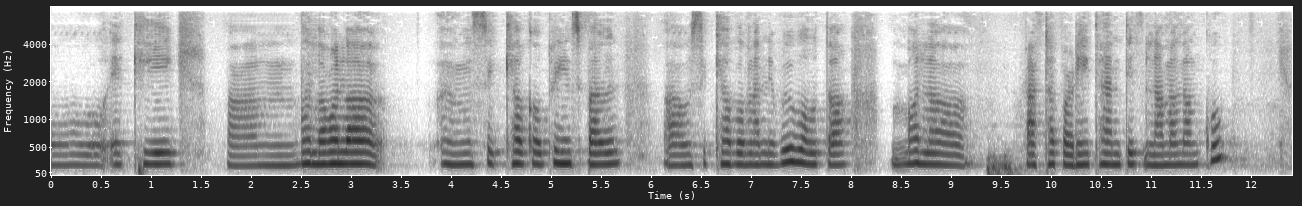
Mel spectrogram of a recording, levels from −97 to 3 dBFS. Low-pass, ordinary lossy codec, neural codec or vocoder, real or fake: 7.2 kHz; MP3, 64 kbps; codec, 16 kHz, 1.1 kbps, Voila-Tokenizer; fake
